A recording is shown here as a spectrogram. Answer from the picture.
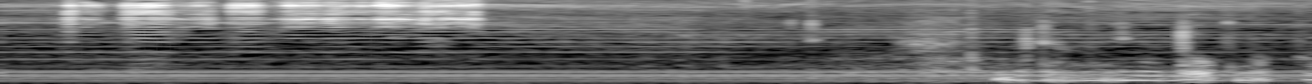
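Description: Cordless electric manicure drill (nail e-file) running steadily at high speed with a fine cuticle bit while it trims the cuticle: a steady motor hum. A thin hiss over it stops about a second and a half in.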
